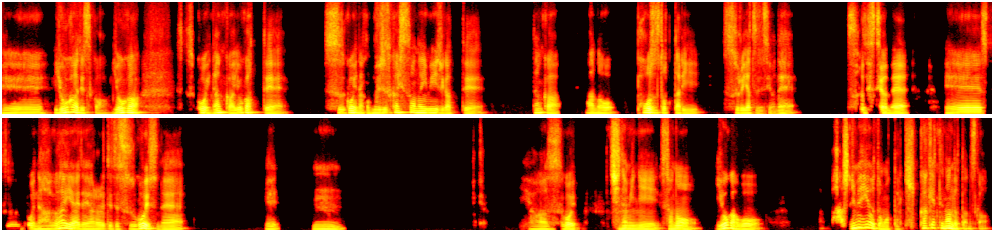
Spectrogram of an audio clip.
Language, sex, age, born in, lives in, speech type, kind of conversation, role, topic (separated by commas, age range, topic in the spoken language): Japanese, male, 35-39, Japan, Japan, conversation, podcast, host, その趣味を始めたきっかけは何でしたか？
